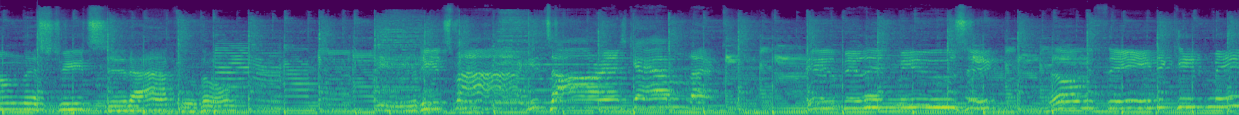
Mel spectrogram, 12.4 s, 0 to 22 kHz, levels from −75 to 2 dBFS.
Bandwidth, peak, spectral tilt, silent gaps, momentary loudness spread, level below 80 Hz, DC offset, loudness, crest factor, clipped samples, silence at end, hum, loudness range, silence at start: 19 kHz; 0 dBFS; -4 dB/octave; none; 5 LU; -28 dBFS; under 0.1%; -13 LUFS; 14 dB; under 0.1%; 0 s; none; 2 LU; 0 s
